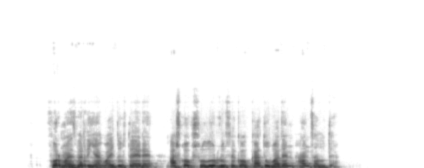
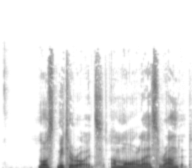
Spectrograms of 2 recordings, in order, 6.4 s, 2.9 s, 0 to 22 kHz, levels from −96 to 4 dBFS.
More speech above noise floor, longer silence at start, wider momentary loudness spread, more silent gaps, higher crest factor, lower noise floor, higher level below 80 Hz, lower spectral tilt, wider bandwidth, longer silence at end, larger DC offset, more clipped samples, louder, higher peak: first, over 72 dB vs 49 dB; first, 0.8 s vs 0.6 s; first, 12 LU vs 6 LU; neither; second, 16 dB vs 22 dB; first, under -90 dBFS vs -76 dBFS; second, -64 dBFS vs -58 dBFS; first, -9 dB/octave vs -6 dB/octave; second, 7 kHz vs 16 kHz; first, 1.3 s vs 0.15 s; neither; neither; first, -18 LUFS vs -28 LUFS; first, -2 dBFS vs -6 dBFS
